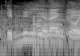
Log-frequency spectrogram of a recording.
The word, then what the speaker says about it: Emelianenko: Emelianenko, yeah, that's the way you pronounce or it.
